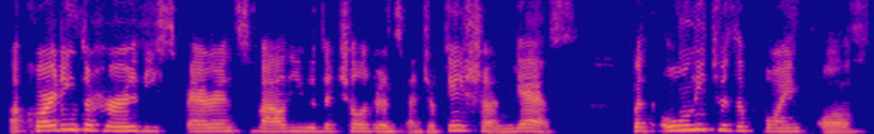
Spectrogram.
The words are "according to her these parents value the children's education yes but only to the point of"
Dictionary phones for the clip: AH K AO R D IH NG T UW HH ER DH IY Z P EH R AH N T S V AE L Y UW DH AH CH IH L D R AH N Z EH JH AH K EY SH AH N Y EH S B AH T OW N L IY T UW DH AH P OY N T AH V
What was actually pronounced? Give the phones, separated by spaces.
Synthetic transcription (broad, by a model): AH K AO R D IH NG T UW HH ER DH IY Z P EH R AH N T S V AE L Y UW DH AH CH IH L D R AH N S EH JH AH K EY SH AH N Y EH S B AH T OW N L IY T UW DH AH P OY N T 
